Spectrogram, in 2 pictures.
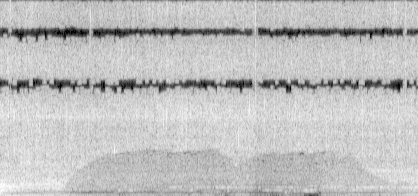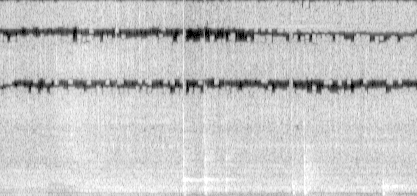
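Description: Onion and ground spice paste frying and sizzling in oil in a pressure cooker pan. In the last few seconds a spatula stirs the masala, knocking several times against the pot.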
